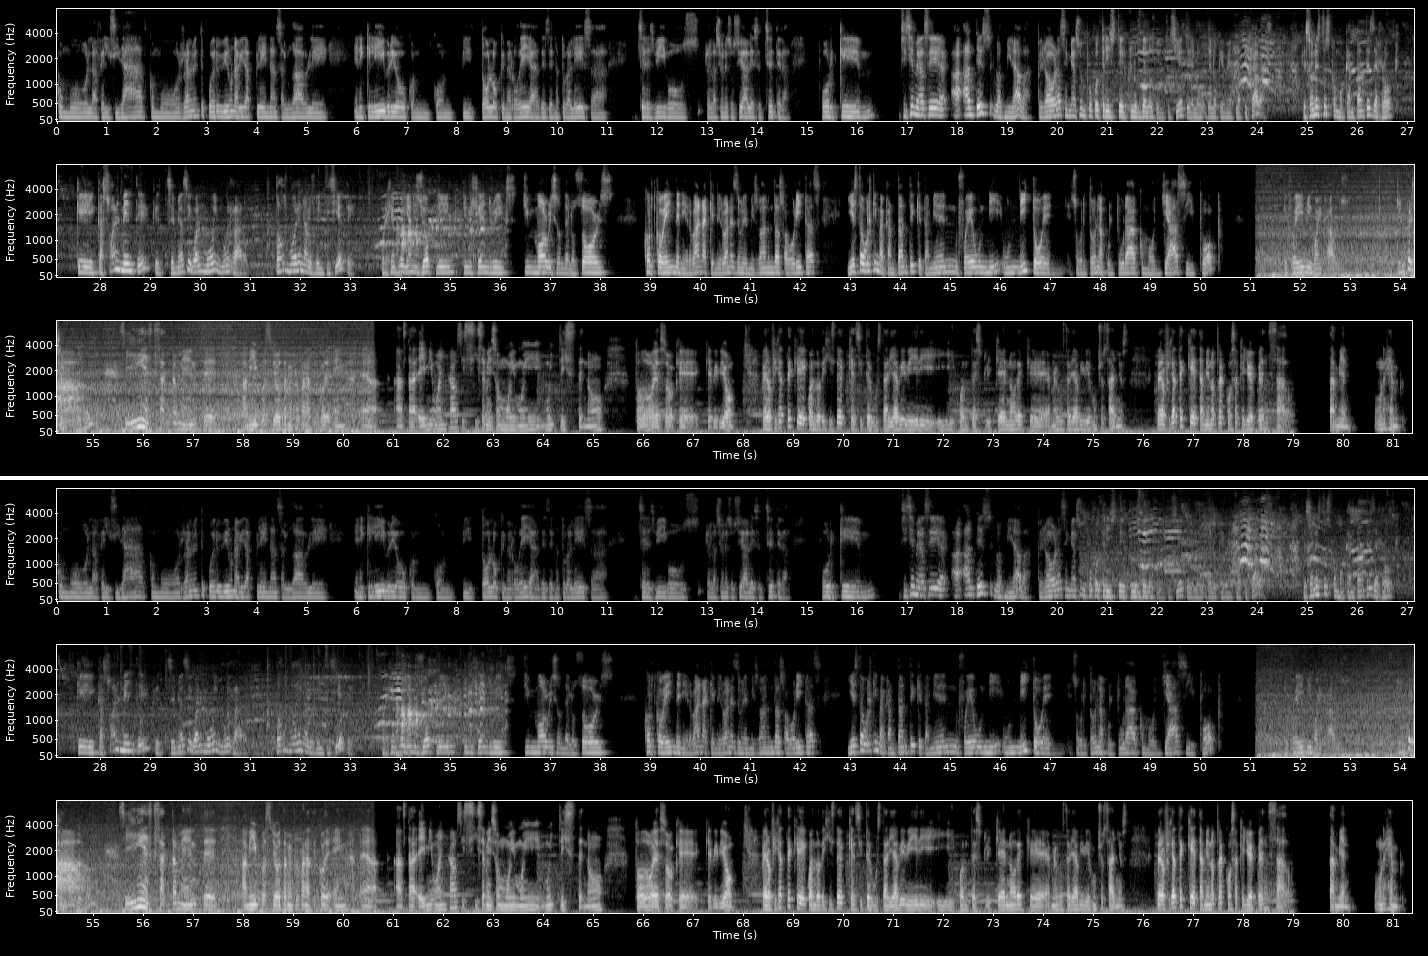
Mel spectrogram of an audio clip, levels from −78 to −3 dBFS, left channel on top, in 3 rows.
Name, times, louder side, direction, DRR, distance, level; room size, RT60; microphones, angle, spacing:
voice 1, 0.0-5.4 5.9-11.0 11.6-14.6 15.3-16.3 16.9-24.3 24.9-26.7 27.5-31.0 31.5-33.1 33.6-38.2 38.9-42.4 43.0-50.3 51.7-53.0 53.9-55.1, left 5 dB, 85° left, 0.4 m, -29 dB
sound 1, 20.4-36.1, right 2 dB, 50° right, 1.1 m, -34 dB
sound 2, 51.1-60.6, left 2 dB, 25° left, 0.9 m, -31 dB
voice 2, 54.3-55.0 55.5-60.7 61.0-75.7 76.3-79.0 79.7-80.1 80.6-81.1, right 3 dB, 25° right, 0.5 m, -25 dB
sound 3, 60.2-65.6 65.9-79.0, equal, 80° right, 1.2 m, -39 dB
2.9 x 2.3 x 3.0 m
head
